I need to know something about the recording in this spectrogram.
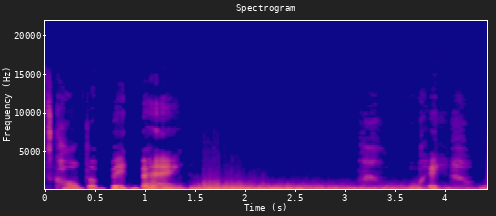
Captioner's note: boom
